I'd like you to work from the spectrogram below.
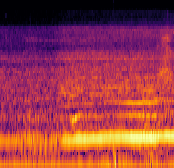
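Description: A Skip Barber race car engine downshifting at Donington Park in iRacing: a steady, close engine drone whose pitch shifts as the gear changes, with a faint tire noise underneath.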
